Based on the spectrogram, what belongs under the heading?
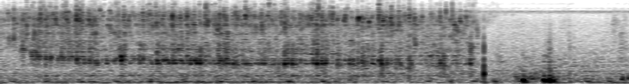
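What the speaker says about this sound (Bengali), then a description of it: "এবার আমি জল দিয়ে দেবো।" Water pouring onto freshly grated coconut held in a cloth, a steady running splash for about six seconds that stops abruptly, followed by a few soft handling sounds.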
